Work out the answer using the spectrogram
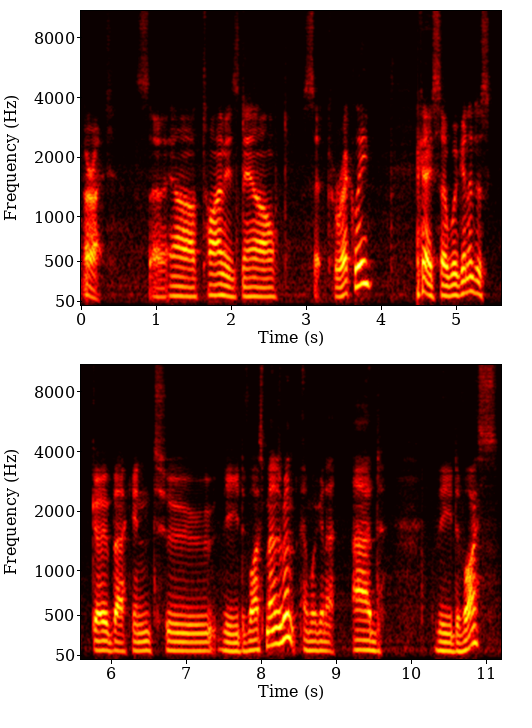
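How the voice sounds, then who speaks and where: Low, gravelly man giving a tech walkthrough. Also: animated, measured pace, a little mellow. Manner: informal, instructional, thinking aloud. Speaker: technical demonstrator. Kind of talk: software tutorial walkthrough, talking while clicking.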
